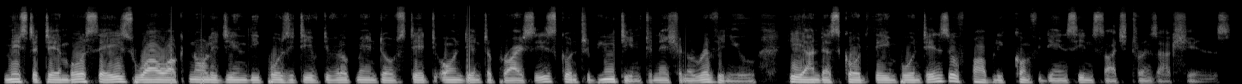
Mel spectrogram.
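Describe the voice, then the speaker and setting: A male radio news anchor with a Zambian accent reads scripted bulletins in a formal, measured way. His voice sits low and has a dark, mellow tone. The sound is dry and close. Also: dry recording. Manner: measured, formal newsreader delivery.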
